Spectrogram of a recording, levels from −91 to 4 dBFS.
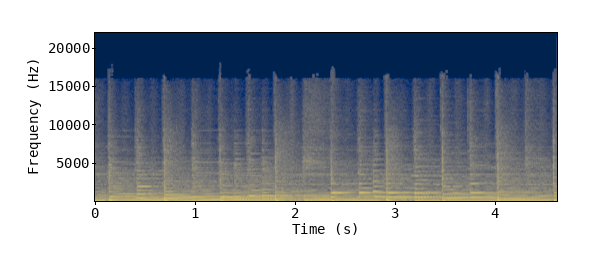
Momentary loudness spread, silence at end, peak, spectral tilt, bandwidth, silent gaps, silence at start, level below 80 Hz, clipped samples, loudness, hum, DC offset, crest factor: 2 LU; 0 s; -2 dBFS; -5.5 dB/octave; 16.5 kHz; none; 0 s; -22 dBFS; under 0.1%; -17 LUFS; none; under 0.1%; 14 dB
